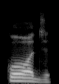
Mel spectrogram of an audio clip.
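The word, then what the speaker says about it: cause: ও কো এস এর জন্য বর্গীয় জো তাহলে উচ্চারণ কি হলো কজ একই রকম ভাবে পি এ ইউ এস ই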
